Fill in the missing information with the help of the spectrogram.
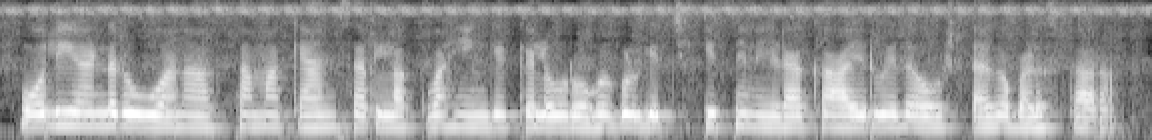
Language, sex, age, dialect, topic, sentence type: Kannada, female, 18-24, Central, agriculture, statement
